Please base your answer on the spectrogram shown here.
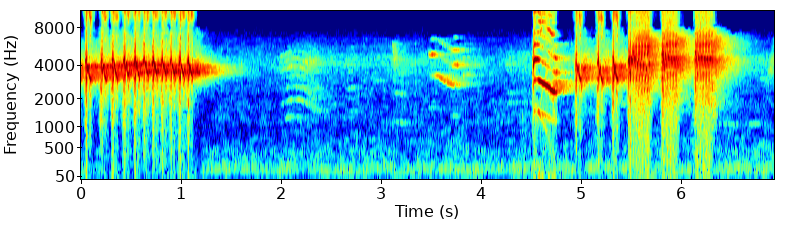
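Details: A kapas tembak opens with a quick string of ringing staccato notes, then soft warbled whistles, and finally harsh, squealing bursts and chattering. This master song is played for young white-rumped shama to learn from.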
